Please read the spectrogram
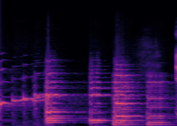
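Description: Spitfire Audio LABS Tape Piano, a sampled upright piano resampled through a vintage magnetic card reader, playing a short run of chords struck about four times. It has a lo-fi, dull tone with little treble.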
